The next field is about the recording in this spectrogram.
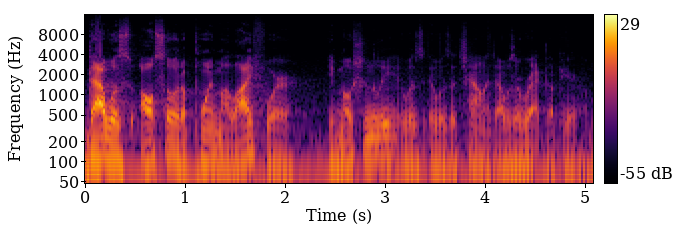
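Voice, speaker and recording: Talking at a very fast pace, a man with an American accent has a very deep, low pitch, lively intonation and vocal fry. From US West Coast. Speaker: former NFL player and mental performance coach. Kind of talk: interview.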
